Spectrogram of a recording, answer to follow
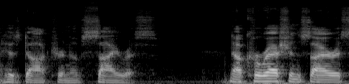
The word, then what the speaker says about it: Koresh: doctrine of Cyrus now koresh and Cyrus says the same thing caress is just a more Hebrew pronunciation of Cyrus so David Cyrus David koresh same thing now Cyrus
